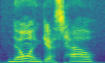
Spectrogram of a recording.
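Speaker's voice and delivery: ordinary delivery, nothing marked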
